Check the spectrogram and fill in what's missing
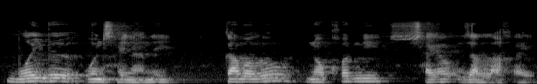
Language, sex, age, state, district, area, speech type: Bodo, male, 60+, Assam, Chirang, rural, spontaneous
